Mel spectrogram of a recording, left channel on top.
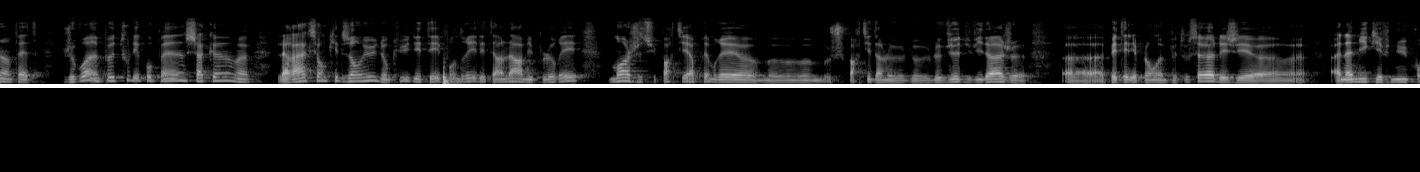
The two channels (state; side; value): silent; right; 54 dB below the other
